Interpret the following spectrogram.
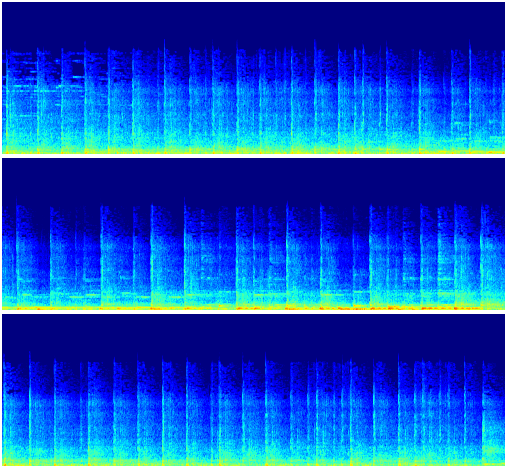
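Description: Live gong ensemble music: ringing gong tones that come and go over a fast, steady clatter of percussion strokes.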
